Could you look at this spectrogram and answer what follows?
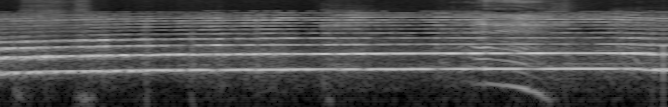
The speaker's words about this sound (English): Set off the alarm.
